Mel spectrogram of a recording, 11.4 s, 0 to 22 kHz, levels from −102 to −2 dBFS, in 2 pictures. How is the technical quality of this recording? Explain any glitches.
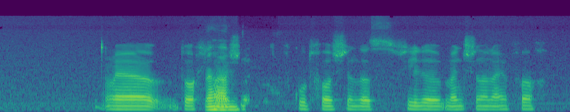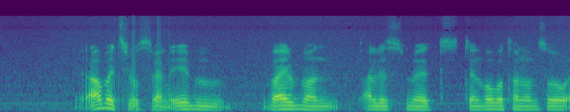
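The recording has two brief glitches close together, both around 2.4 to 2.8 s.

From 2.39 to 2.62 s the speech dips by up to about 20 dB for roughly a fifth of a second. The likely cause is speech suppressed in double talk: with both sides talking, an echo canceller turned down the local talker along with the echo. A packet-loss gap would drop to hard silence instead.

From 2.64 to 2.80 s a very faint copy of the voice comes back, delayed by 305 ms. This is likely an echo leak, where loudspeaker sound the canceller missed was sent back down the line. It is a distinct, late repeat, not the smooth decaying tail of room reverberation.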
